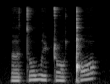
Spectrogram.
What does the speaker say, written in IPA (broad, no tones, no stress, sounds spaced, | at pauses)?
ɜ t o w i ʈ ɔ ǃ ɔ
